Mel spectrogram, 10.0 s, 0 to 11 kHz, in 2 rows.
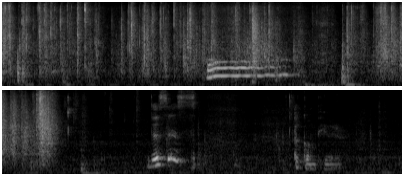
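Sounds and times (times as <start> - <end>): packaging rustling and crinkling: 0.0 - 5.8
person humming: 2.5 - 3.8.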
